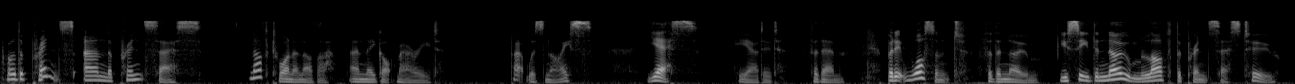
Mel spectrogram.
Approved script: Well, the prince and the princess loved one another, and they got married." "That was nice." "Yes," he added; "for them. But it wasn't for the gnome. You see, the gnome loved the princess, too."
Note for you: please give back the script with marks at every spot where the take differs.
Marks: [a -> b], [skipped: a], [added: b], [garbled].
Well, the prince and the princess loved one another, and they got married." "That was nice." "Yes," he added; "for them. But it wasn't for the gnome. You see, the gnome loved the princess, too."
